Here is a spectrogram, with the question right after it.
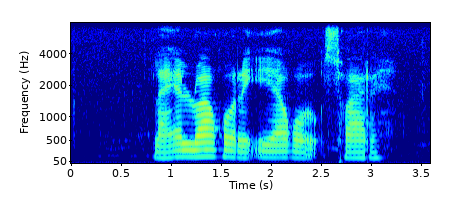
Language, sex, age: Northern Sotho, male, 19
